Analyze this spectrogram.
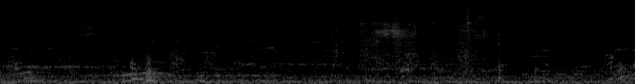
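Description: A fabric bag rustles as it is handled.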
